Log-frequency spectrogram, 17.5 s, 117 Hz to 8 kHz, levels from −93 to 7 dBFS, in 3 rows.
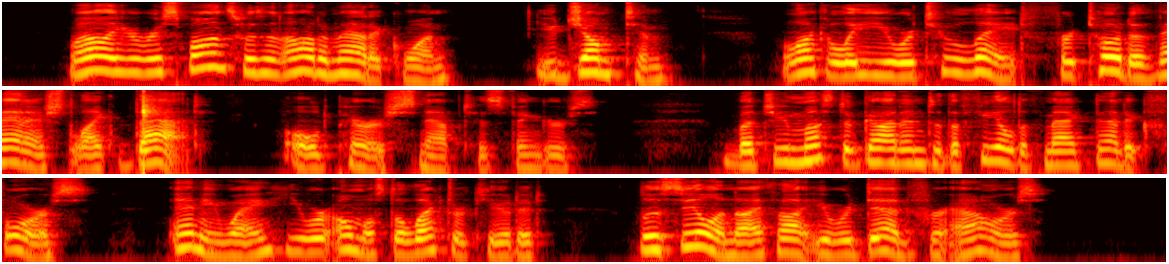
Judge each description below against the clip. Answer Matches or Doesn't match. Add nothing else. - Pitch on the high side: Matches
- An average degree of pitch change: Matches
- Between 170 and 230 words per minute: Matches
